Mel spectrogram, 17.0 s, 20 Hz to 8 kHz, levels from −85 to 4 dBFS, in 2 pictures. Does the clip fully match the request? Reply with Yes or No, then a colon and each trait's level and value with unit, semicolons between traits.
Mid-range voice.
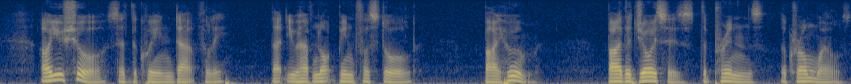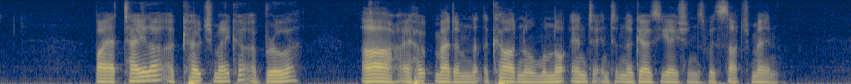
No: low, 115 Hz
